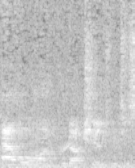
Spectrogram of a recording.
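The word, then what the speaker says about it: Afallon: And then I got this job in 2014 with this company that's called Avalon Productions, which is spelled A-F-A-L-L-O-N, so it looks like A Fallon or Avalon or something else.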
